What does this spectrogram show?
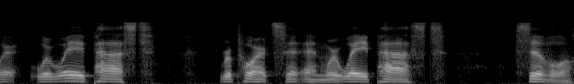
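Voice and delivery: trembling, jittery, nervous, slow, halting voice. Voicing Francesca, who holds a gun and answers a player: nervous, trembling character. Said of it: "she snaps back to nervousness".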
